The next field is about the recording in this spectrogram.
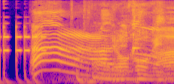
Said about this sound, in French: je vais t'annoncer que ma sonnerie, c'est ça.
